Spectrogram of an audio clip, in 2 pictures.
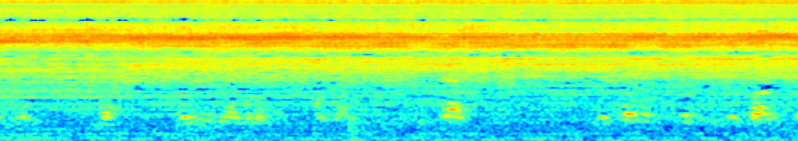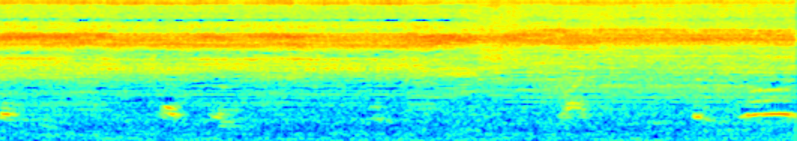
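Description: Electric tattoo machine buzzing steadily while tattooing skin.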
